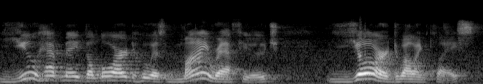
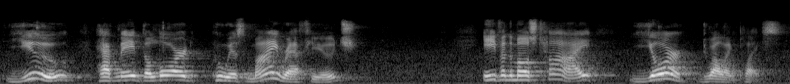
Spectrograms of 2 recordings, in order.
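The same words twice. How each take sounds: First: Loud, slow, landing hard on "your"; stress on my and your. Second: Slow, loud, leaning on "my" and then "your"; stress on my and your. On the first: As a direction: say it to Dave, pushing "my" and then "your". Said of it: "if, like, I'm talking to Dave back there". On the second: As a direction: punch "my" rising and "your" falling, hammering the switch. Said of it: "Watch that change". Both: Shown as a demonstration.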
